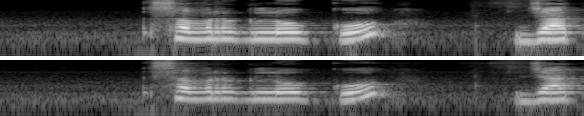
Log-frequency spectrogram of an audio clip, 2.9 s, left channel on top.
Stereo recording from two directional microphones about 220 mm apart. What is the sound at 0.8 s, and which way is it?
Speech, 15° left (ahead or behind).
